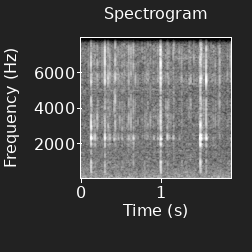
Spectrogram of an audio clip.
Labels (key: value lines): label: ambient
recorder: HydroMoth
